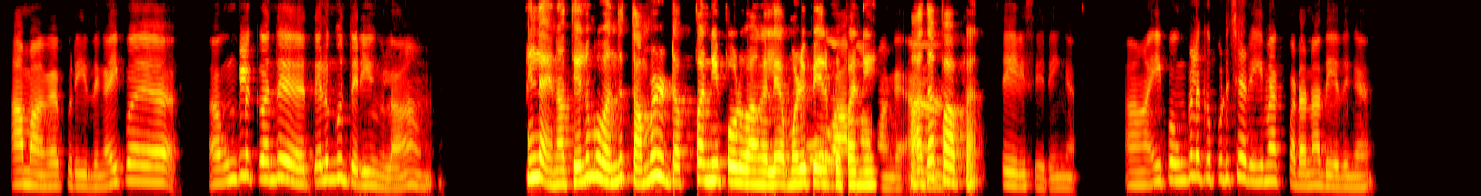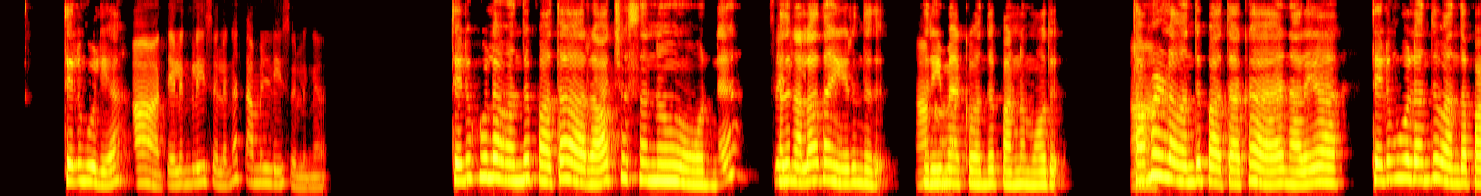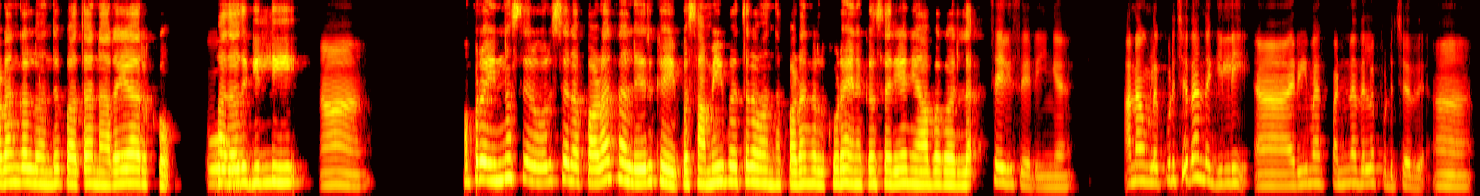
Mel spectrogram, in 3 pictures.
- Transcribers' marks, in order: drawn out: "இப்ப"; in English: "டப்"; distorted speech; in English: "ரீமேக்"; tapping; in English: "ரீமேக்"; drawn out: "அ"; in English: "ரீமேக்"
- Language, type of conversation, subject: Tamil, podcast, படங்களை மறுபதிப்பு செய்வதைப் பற்றி உங்கள் பார்வை என்ன?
